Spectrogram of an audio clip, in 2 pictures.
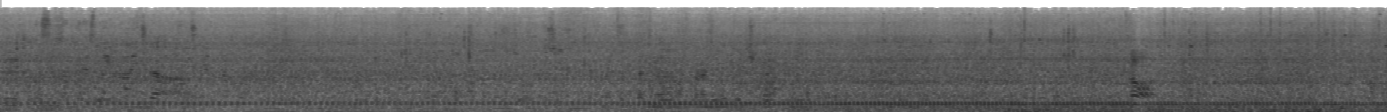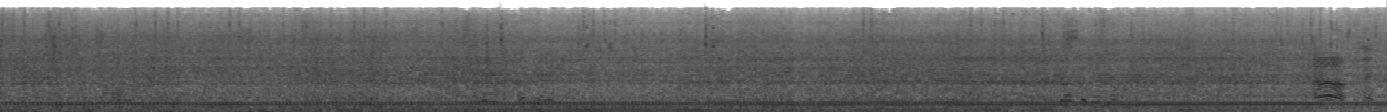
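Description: A bus engine drones steadily as the bus drives along.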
